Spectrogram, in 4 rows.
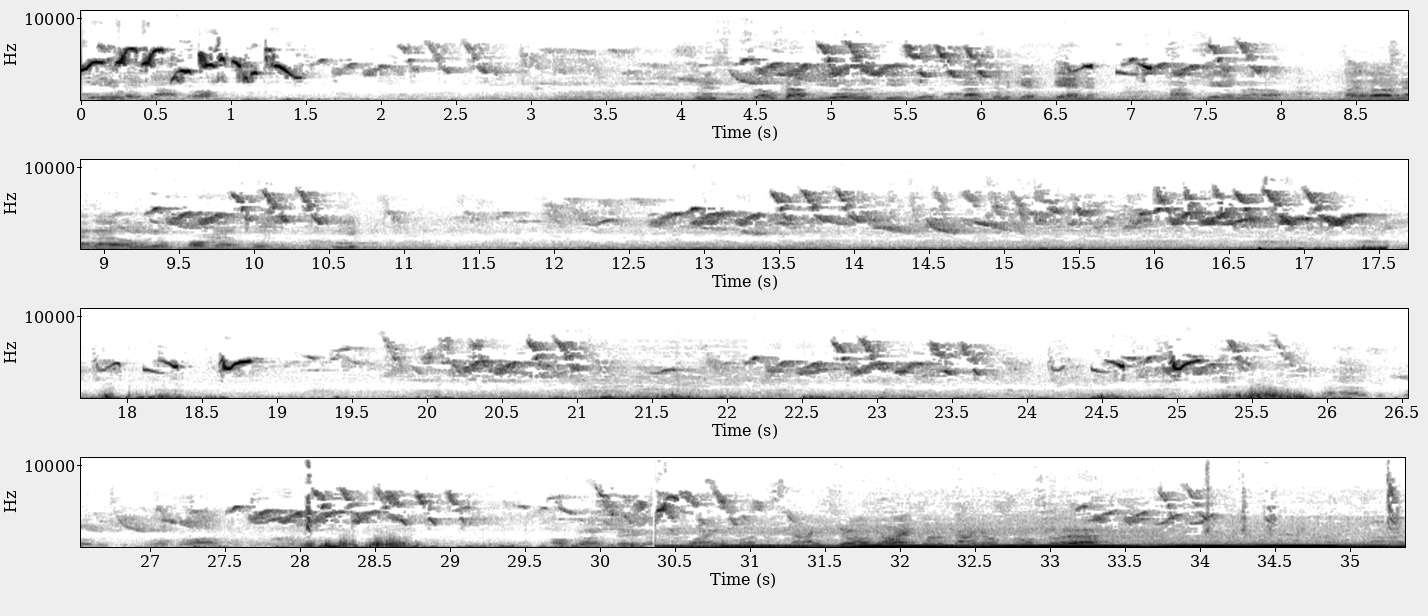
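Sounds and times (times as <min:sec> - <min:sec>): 
double-collared seedeater twittering song: 0:00.0 - 0:08.1, 0:09.1 - 0:35.3
hum: 0:30.4 - 0:35.3
low thumps: 0:30.4 - 0:35.3.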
